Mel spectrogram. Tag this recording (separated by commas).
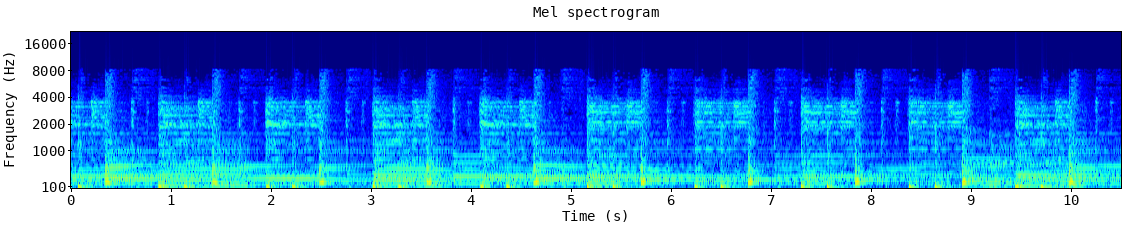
Music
